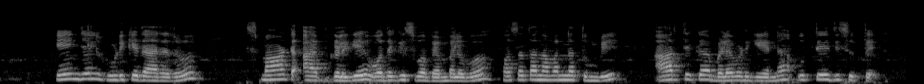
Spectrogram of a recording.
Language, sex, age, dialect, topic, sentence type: Kannada, female, 56-60, Mysore Kannada, banking, statement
